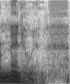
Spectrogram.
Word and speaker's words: Menuhin: His name is Yehudi Menuhin, M-E-N, that's M-E-N-U-H-I-N, okay, Menuhin, or Menuhin. Menuhin is probably the correct pronunciation.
